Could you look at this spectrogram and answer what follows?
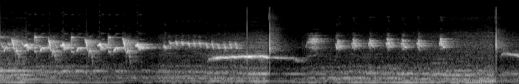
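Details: Sooty-headed bulbul in a fast, long-trilled 'ropel panjang' style, played as a lure to set a silent bird singing: quick runs of short, falling chirps, a lower drawn-out whistle midway, then another rapid run, with a few sharp clicks.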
